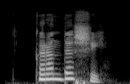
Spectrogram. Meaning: nominative/accusative plural of каранда́ш (karandáš)
- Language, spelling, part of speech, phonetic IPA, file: Russian, карандаши, noun, [kərəndɐˈʂɨ], Ru-карандаши.ogg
